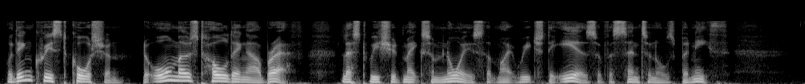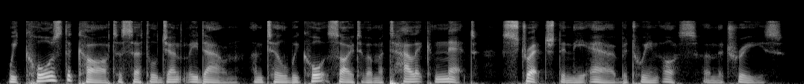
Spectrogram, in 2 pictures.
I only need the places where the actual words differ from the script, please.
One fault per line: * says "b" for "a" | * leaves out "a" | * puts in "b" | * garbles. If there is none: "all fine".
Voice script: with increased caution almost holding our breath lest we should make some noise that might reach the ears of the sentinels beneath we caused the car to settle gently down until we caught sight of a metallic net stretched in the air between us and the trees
all fine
